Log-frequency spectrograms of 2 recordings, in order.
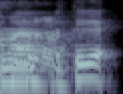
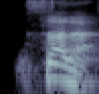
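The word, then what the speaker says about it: שָׂרָה: Pero esto, en la última sílaba se debe. Claro. Hay una regla que yo les mencioné. ¿Se acuerdan cuando vimos las clases de las Nikudot? Que cuando vemos dos kamats en una palabra, la regla nos dice que se va a acentuar en la segunda sílaba, Correcto. en la segunda kamat.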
